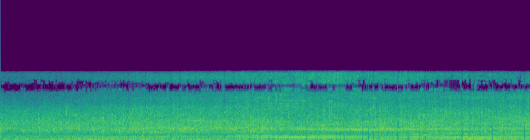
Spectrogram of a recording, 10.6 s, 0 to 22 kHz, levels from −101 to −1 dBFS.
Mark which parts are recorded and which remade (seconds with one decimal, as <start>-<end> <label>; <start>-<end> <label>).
0.0-10.6 recorded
